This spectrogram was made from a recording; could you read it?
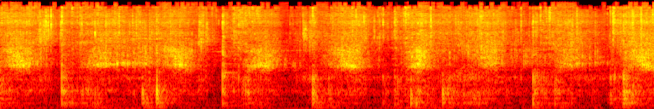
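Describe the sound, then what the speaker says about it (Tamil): Black-eyed peas dry-roasting in a kadai are stirred with a spoon in a steady rhythm, giving repeated scraping and rattling strokes over a soft hiss, close and alone. "பொன்னிறமாக வறுக்கணும்."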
